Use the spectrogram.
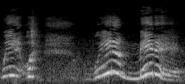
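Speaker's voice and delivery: high, loud disbelieving protest; taken aback. Retold or imitated. Retelling her reaction to the breakup news, taken aback. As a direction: stop them short, stunned and high-pitched.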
